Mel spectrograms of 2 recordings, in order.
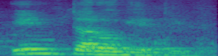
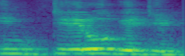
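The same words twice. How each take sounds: First: Said in the usual way. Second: "इंटेरोगेटिव" with a long "te" in the second syllable; common mispronunciation. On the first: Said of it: "इंटेरो नहीं". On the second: Shown as a demonstration. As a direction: say "इंटेरोगेटिव" with टे in place of ट. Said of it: "बहुत सारे लोग इंटेरोगेटिव कहते हैं". ("इंटेरोगेटिव" का गलत उच्चारण, ट की जगह टे)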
